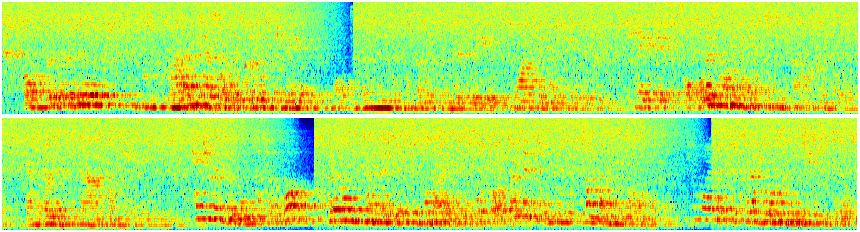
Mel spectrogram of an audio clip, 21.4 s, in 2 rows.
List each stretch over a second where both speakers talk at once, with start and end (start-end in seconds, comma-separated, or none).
2.2-3.6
